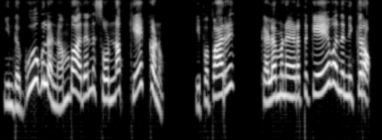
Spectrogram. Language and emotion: Tamil, angry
